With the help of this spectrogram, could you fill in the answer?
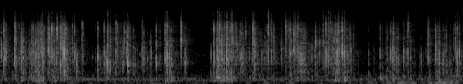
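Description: A small clear and printed plastic bag of Tootsie Roll Midgees, full of wrapped Tootsie Rolls, is held in the hands, turned over and crinkled with the fingertips. Dense, bright crackling and crinkling runs throughout, easing briefly around the two-second mark before picking back up.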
